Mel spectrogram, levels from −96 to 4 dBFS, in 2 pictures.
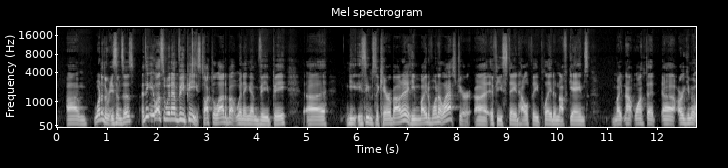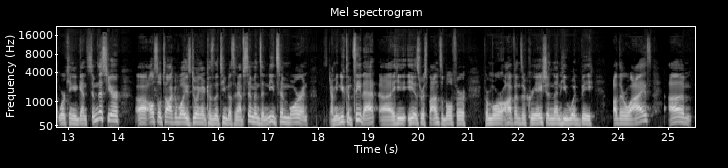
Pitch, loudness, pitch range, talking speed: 125 Hz, -24 LUFS, 115-140 Hz, 220 wpm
